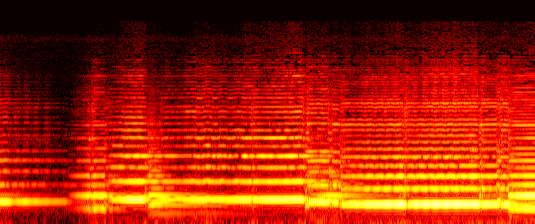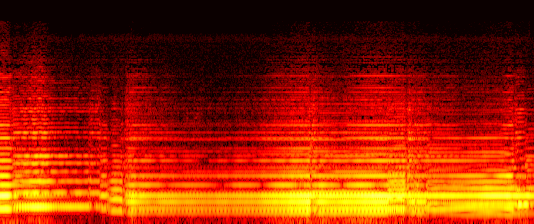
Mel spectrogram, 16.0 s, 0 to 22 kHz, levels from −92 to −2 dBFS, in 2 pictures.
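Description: Nothing in the audio stood out as a technical problem on listening.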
